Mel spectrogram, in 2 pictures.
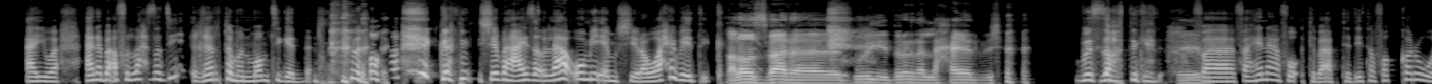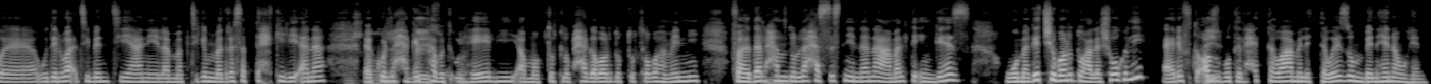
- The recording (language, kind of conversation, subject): Arabic, podcast, إزاي بتوازن بين الشغل وحياتك العائلية؟
- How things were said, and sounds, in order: laugh; laughing while speaking: "كان شبه عايزة أقول لها قومي امشي روَّحي بيتِك"; laughing while speaking: "خلاص بقى أنا دوري دوري أنا اللي حان مش"; laughing while speaking: "بالضبط كده"; laugh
